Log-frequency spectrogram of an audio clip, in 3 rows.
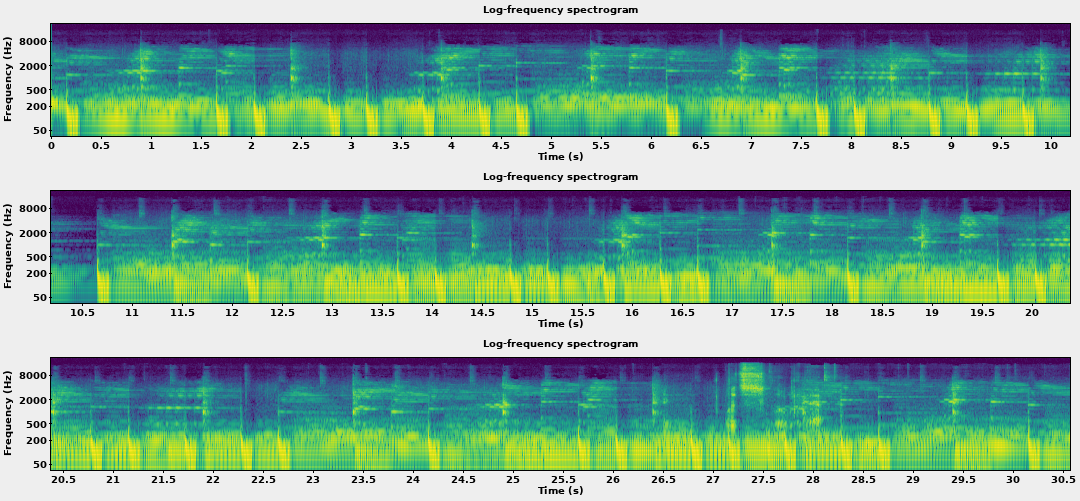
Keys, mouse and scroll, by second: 7.6 middle click, 7.9 alt+z, 8.2 middle click, 11.0-15.3 drag, 15.3 middle click, 16.1 middle click, 17.1 middle click, 17.6 middle click, 17.9 middle click, 19.4 middle click, 19.9 middle click, 20.7 alt+z, 21.0 middle click, 21.8 middle click, 22.2 Tab, 22.4 middle click, 22.9 middle click, 24.3 middle click, 27.7 Tab, 28.5 Tab.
